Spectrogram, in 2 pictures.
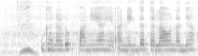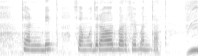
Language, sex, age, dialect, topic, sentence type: Marathi, female, 18-24, Varhadi, agriculture, statement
